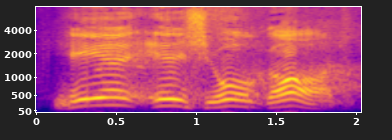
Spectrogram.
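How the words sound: It is said emphatically, with strong conviction. The speaker calls it right.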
